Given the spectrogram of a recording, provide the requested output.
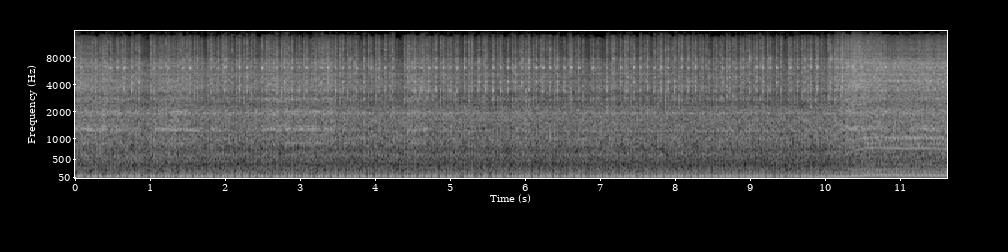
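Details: John Deere 317 lawn tractor with Kohler Command 18 hp engine, after fitting a new fuel pump; even steady thump about three and a half beats a second, deep exhaust note; no leaking, runs pretty decent.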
